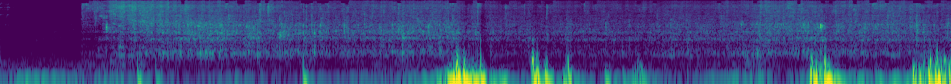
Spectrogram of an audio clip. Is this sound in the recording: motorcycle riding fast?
no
